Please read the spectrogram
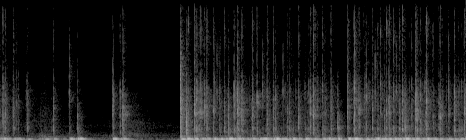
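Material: Plastic.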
